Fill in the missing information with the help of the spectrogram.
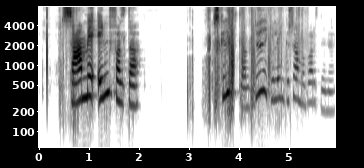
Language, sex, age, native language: Icelandic, female, 11, Icelandic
